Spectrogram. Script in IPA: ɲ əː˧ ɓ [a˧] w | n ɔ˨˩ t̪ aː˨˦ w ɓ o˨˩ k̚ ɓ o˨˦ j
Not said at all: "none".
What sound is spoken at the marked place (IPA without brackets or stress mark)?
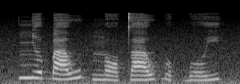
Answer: a˨˦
